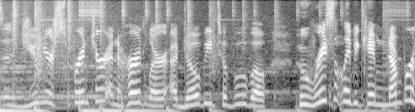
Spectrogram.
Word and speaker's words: Adaobi Tabugbo: It's pronounced Adaobi Tabugbo.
